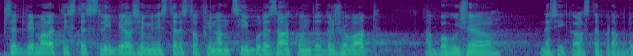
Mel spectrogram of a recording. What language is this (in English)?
Czech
